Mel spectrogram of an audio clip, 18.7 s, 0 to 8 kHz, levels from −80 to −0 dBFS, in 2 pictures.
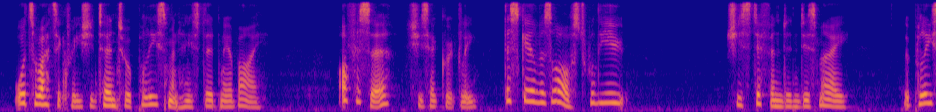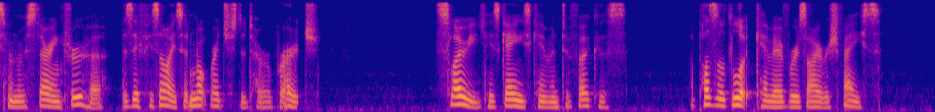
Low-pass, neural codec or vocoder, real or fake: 7.2 kHz; codec, 24 kHz, 0.9 kbps, WavTokenizer, small release; fake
